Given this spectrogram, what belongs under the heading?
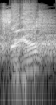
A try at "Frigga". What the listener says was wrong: It's an extra syllable in there. She's not Italian. She's Norwegian.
